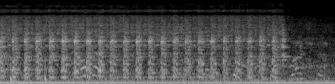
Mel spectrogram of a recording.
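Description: The six-cylinder engine of an automatic Jaguar XJ6 cranks with a rapid, even starter rhythm under a steady low hum, then cuts out abruptly near the end, leaving only faint background hiss.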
